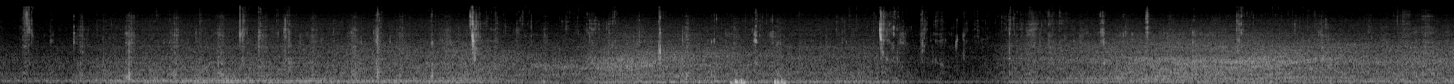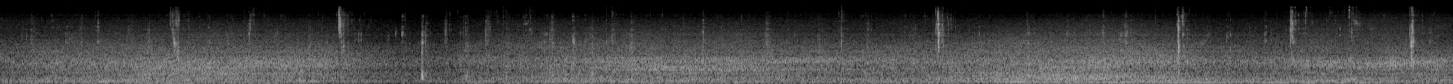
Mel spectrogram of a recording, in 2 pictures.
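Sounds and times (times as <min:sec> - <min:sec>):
person chewing food: 0:00.2 - 0:29.0
background rush: 0:00.9 - 0:29.0
wet mouth clicks and smacks: 0:25.1 - 0:28.8.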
